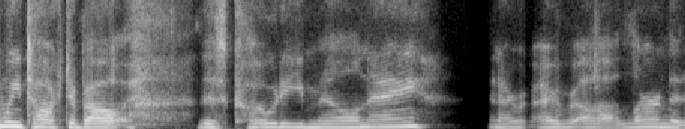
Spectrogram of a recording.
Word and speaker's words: Milne: All right, so remember when we talked about this Cody Milne? And I learned that it's pronounced Milne, not Milne, because I called the towing company to try to get some information.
